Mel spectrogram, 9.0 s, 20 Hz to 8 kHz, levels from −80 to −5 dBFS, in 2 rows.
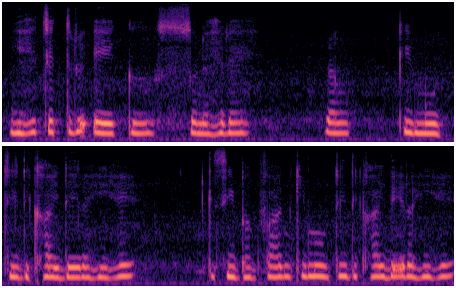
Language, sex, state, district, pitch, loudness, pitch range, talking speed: Hindi, female, Maharashtra, Nagpur, 225 Hz, -30 LUFS, 215-230 Hz, 125 wpm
